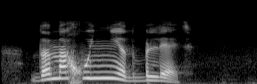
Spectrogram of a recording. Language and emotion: Russian, angry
